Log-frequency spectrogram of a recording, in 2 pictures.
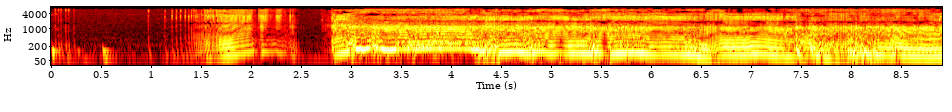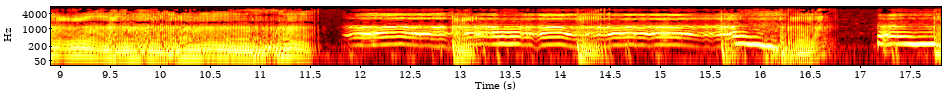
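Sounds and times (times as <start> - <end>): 
person dry heaving over a toilet: 1.2 - 17.7.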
